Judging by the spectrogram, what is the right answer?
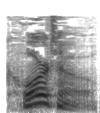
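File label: "quarto", British English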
